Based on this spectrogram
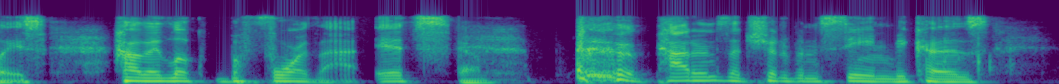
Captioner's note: cough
